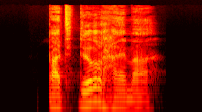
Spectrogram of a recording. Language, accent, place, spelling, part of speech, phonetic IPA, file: German, Germany, Berlin, Bad Dürrheimer, adjective, [baːt ˈdʏʁˌhaɪ̯mɐ], De-Bad Dürrheimer.ogg
- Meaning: of Bad Dürrheim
